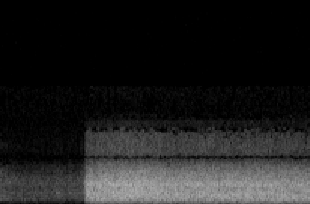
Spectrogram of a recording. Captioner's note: whirring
